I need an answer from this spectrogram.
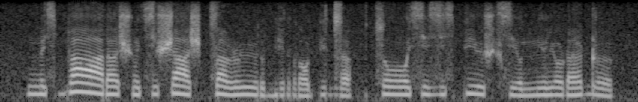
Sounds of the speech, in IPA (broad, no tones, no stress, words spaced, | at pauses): nɵsʲbaː ɾɐ ʃũsʲʉʃaːʃ t͡sa ɭʉːɾu bʲɛrɔpʲud͡zɐ | t͡soːsʲɵ zʲɵsʲpʲʉːʃsʲoː mʲũjoɽɜ ɖɵ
